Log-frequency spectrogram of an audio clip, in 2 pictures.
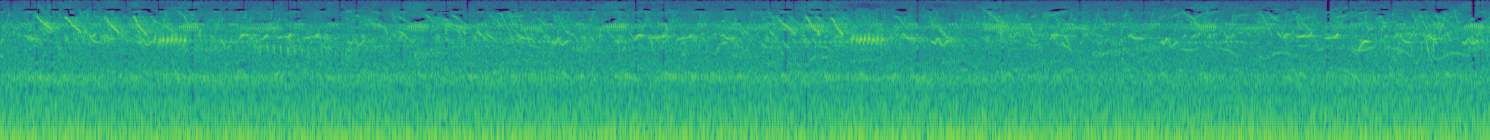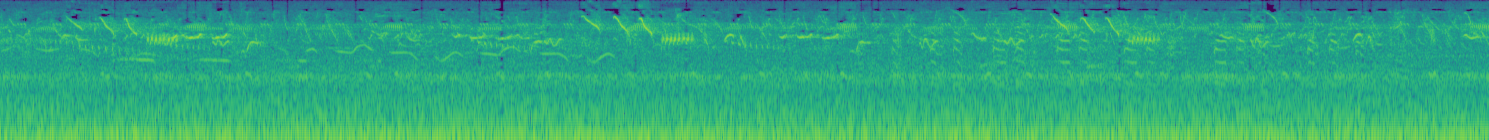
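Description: Wild birds chirping and calling, many short quick calls dropping in pitch and coming in loose clusters, over a steady low rumble.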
